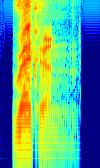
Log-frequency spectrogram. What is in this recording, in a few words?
"reckon", British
